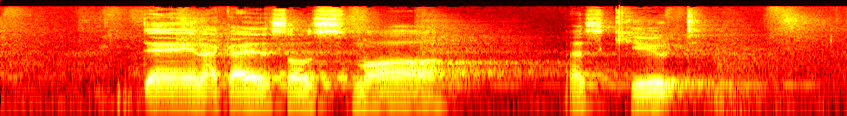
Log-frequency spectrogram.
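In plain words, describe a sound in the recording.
A man speaks with animation nearby in an echoing empty room.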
